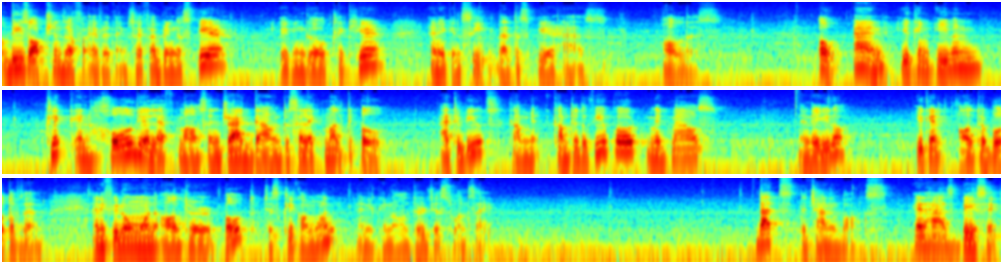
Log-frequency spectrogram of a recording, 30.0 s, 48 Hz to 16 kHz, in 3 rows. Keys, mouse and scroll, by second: 0.8 shift+right click, 1.5 alt+click, 5.5 middle click, 7.3 click, 10.7-12.0 drag, 16.5-22.3 middle drag, 22.3 click, 23.2-28.4 middle drag, 28.4 click.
